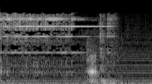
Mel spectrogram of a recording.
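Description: A timer alarm rings loud, a shrill, steady electronic tone that holds for about a second and then cuts off, leaving a brief hush. No one speaks.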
